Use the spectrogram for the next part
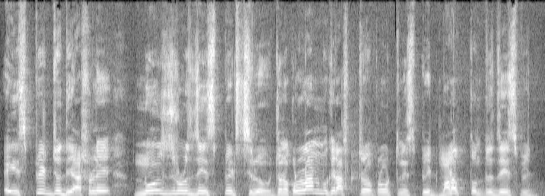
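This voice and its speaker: A man's voice: high voice, fairly quick, a little mellow. A middle-aged man with a Bangladeshi accent, an academic guest on a talk show, explaining at length and emphatically, repeating phrases and dropping in English terms. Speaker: guest, academic sociologist and literary researcher.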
